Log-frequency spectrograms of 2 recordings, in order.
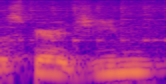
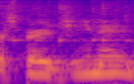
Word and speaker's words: asparagine: causes the diuretic properties, called asparagine, or asparagine, depending on how you want to pronounce it, is not the same thing that causes your pee to stink, actually, believe it or not.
